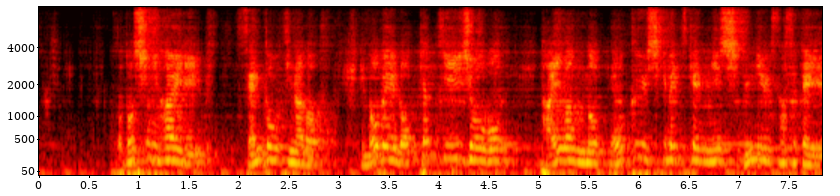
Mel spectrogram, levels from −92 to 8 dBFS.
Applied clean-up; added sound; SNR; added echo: neural separator model SepFormer DNS4.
